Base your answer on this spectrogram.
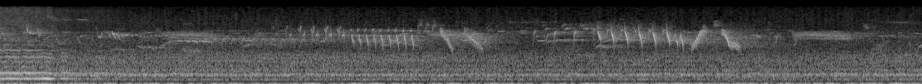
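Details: Droning honey bee buzz, even and unbroken, with birds adding sweeping, rapidly repeated high notes in bursts over the hum.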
